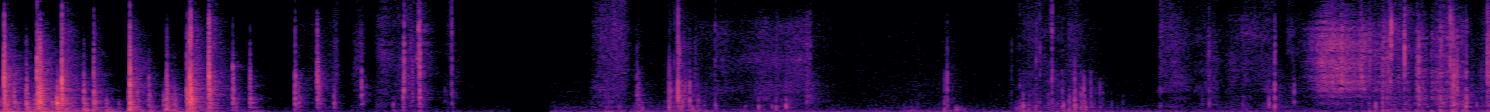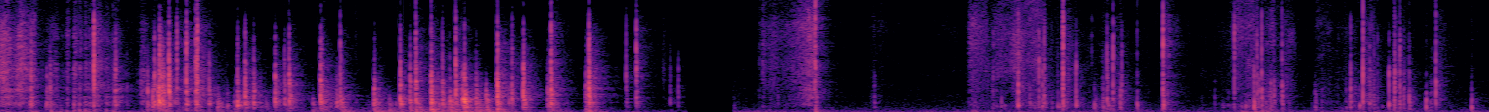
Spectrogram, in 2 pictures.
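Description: Long nails scratch and tap the pages of an open, water-damaged glossy home magazine, and the pages are turned and crinkled. Dense, bright, crisp crackles and quick taps come in bursts, with short near-silent pauses between them and almost no low end.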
